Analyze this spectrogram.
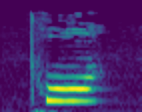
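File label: "泼", Mandarin Chinese; hsk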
